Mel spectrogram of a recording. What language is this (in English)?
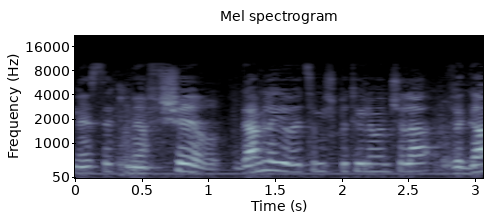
Hebrew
